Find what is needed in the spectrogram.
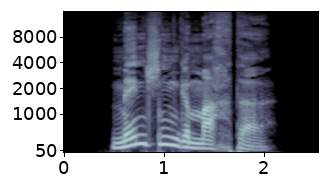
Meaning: inflection of menschengemacht: 1. strong/mixed nominative masculine singular 2. strong genitive/dative feminine singular 3. strong genitive plural
- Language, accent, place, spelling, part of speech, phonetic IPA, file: German, Germany, Berlin, menschengemachter, adjective, [ˈmɛnʃn̩ɡəˌmaxtɐ], De-menschengemachter.ogg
